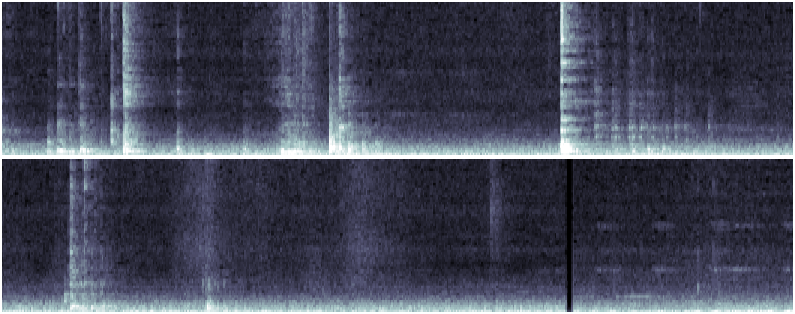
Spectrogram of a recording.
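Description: Cut beetroot and drumstick pieces drop into a metal pressure cooker, giving a handful of scattered close clinks and clatters with quiet pauses between them against low room hum.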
